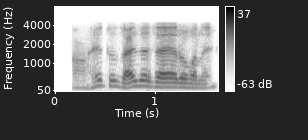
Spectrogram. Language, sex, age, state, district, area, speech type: Assamese, female, 30-45, Assam, Goalpara, rural, conversation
